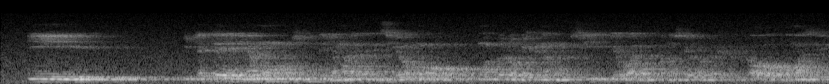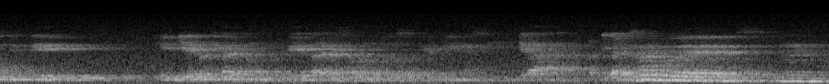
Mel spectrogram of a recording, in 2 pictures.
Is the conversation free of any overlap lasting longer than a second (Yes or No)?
Yes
